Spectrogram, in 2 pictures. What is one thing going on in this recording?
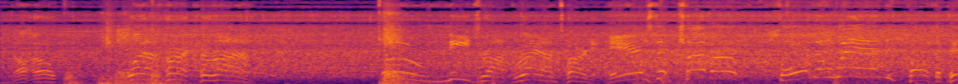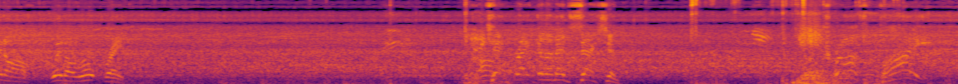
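Bodies slam hard onto a wrestling mat with heavy thuds.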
